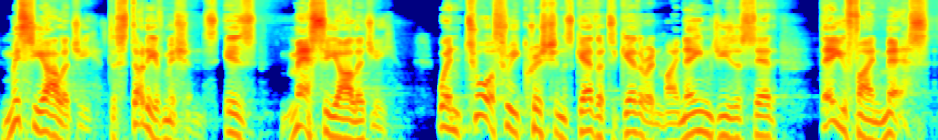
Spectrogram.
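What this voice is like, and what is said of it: American accent imitating George Verwer. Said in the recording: “it's an American accent I'm trying now”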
